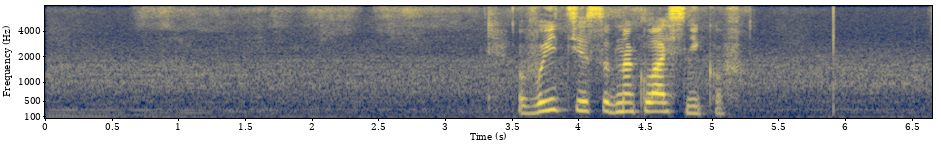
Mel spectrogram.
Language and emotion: Russian, neutral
